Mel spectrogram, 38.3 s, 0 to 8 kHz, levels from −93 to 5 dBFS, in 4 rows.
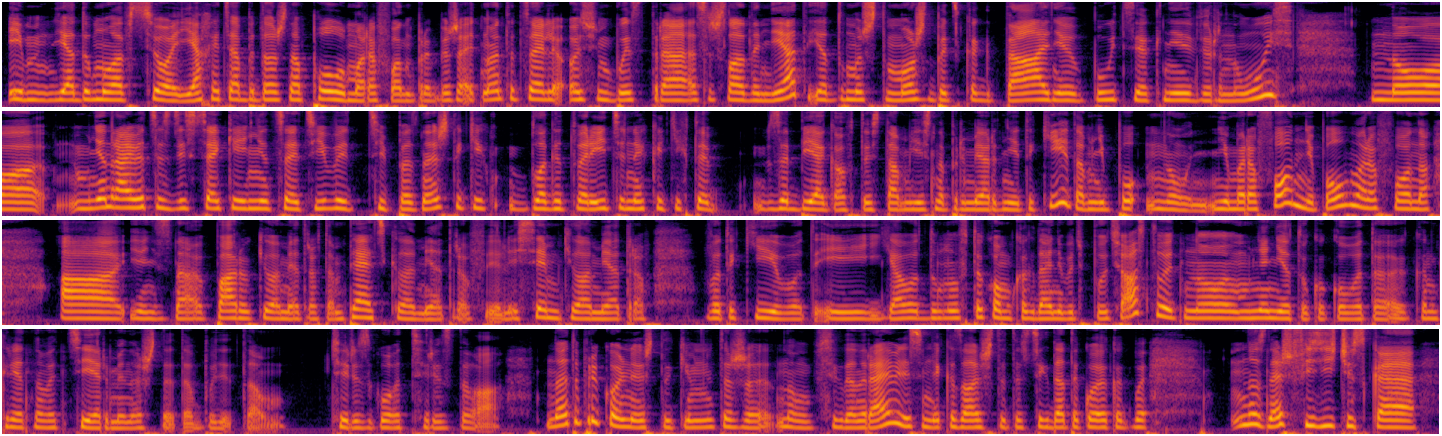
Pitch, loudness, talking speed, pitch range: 205 Hz, -19 LUFS, 180 wpm, 195-220 Hz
